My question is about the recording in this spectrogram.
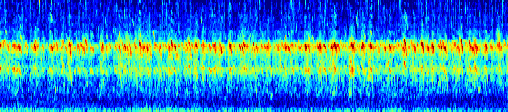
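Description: A dense, continuous chorus of a carmine bee-eater nesting colony: many birds calling at once in short overlapping calls, with no break or change.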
